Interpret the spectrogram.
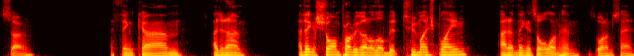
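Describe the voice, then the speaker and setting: A man speaks at a very fast pace with a medium pitch and fairly even intonation, broken by long, frequent pauses, in a dry, close sound with no echo. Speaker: esports podcast host. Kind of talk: casual chat podcast.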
